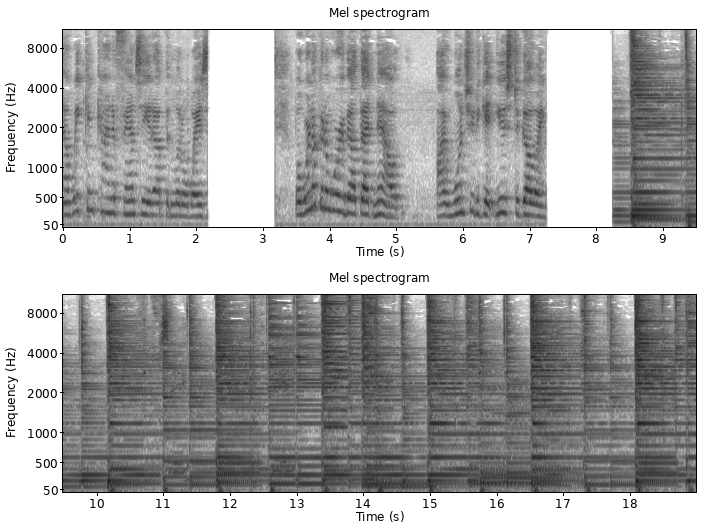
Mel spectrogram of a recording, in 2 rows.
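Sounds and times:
acoustic guitar bass notes and strums: 0:08.2 - 0:19.0.

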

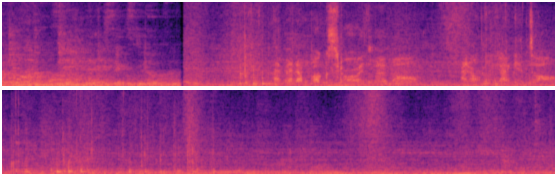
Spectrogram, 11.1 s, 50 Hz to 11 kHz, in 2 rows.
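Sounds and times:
whispered voices: 0:00.0 - 0:06.1
quiet background music: 0:00.0 - 0:11.0.

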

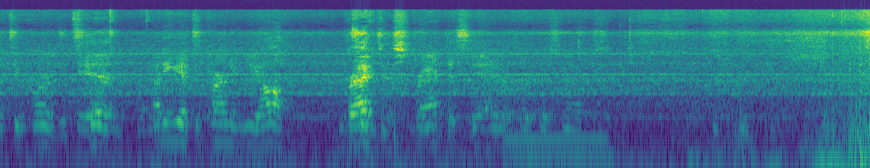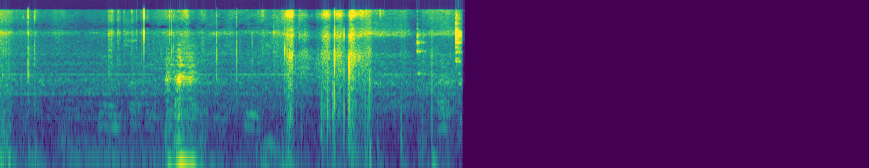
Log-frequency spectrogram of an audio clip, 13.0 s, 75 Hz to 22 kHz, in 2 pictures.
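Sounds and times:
low electrical hum: 0:00.0 - 0:10.0
heavy thump: 0:07.8 - 0:08.1.

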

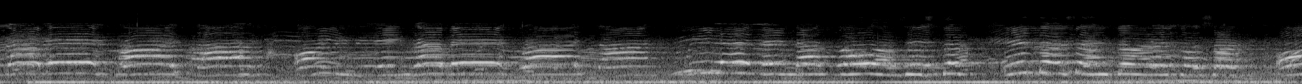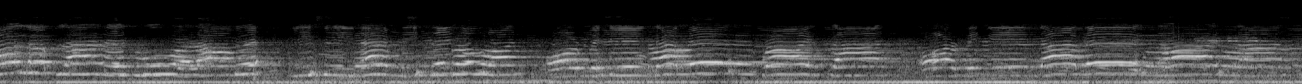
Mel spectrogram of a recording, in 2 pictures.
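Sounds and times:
children singing over loudspeakers: 0:00.0 - 0:26.0
steady low hum: 0:00.0 - 0:26.0.

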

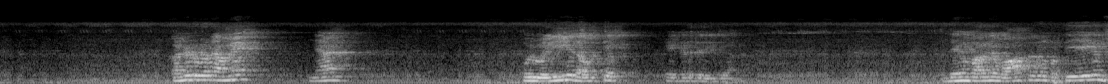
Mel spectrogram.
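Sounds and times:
crickets chirping: 0:00.0 - 0:11.0
man talking: 0:01.7 - 0:03.6, 0:05.2 - 0:07.5, 0:09.4 - 0:11.0.

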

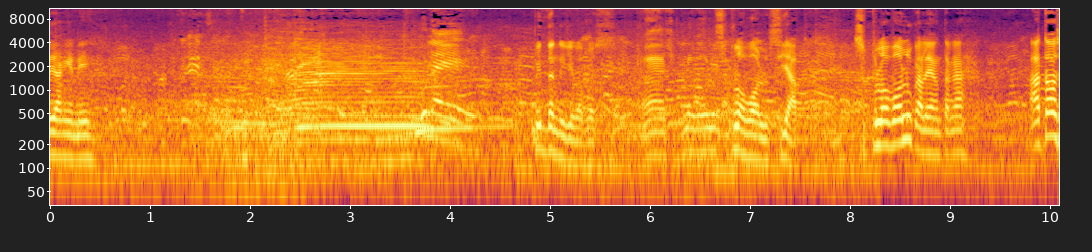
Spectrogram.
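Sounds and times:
crowd chatter: 0:00.0 - 0:10.0
young cow mooing: 0:02.0 - 0:04.6.

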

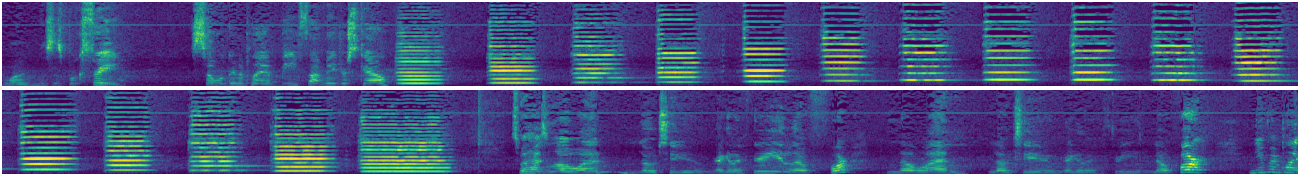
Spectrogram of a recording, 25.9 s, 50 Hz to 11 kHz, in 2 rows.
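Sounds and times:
violin playing a scale: 0:03.9 - 0:17.6.

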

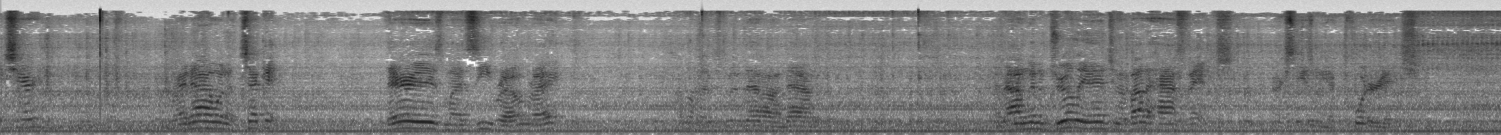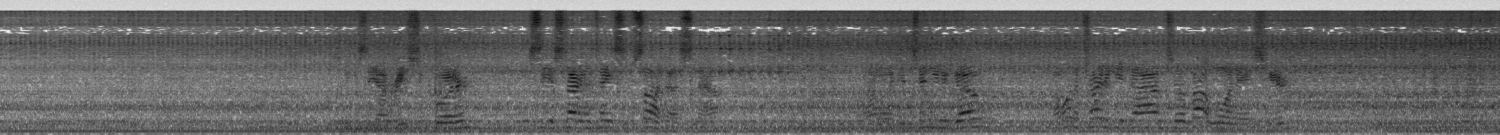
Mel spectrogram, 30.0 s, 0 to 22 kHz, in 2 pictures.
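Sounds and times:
drill press humming: 0:12.5 - 0:30.0
drill bit boring into wood: 0:14.2 - 0:30.0.

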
